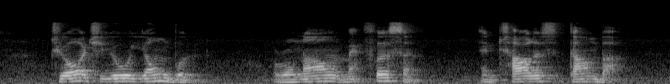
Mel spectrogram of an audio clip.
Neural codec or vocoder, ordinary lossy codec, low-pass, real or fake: none; none; 7.2 kHz; real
